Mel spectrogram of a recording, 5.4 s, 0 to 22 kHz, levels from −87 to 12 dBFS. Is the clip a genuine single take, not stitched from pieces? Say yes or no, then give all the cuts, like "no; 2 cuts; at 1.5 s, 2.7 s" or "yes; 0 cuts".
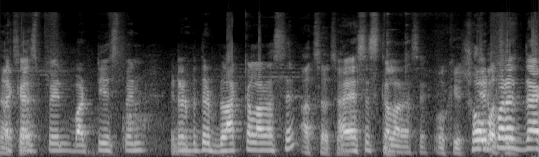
yes; 0 cuts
